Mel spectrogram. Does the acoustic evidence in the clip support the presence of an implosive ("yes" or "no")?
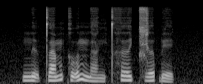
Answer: yes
